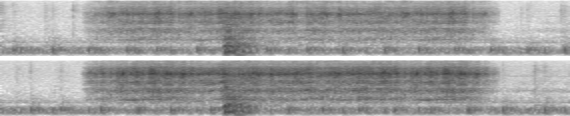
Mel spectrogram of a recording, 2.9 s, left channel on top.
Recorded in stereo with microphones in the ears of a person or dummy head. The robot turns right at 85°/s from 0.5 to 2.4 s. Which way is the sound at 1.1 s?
20° right (ahead or behind).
